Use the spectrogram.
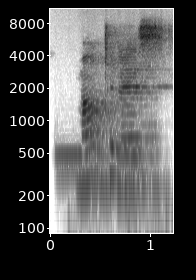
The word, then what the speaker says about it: mountainous: overall good one mountainous so it's like the way you pronounce dangerous you don't say dangerous mountain is as easy as that mountainous dangerous okay so that's it i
